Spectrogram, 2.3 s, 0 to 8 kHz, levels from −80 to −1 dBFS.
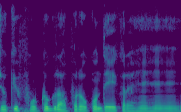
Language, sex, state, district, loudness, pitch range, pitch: Hindi, male, Uttar Pradesh, Jalaun, -31 LUFS, 95-110 Hz, 105 Hz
